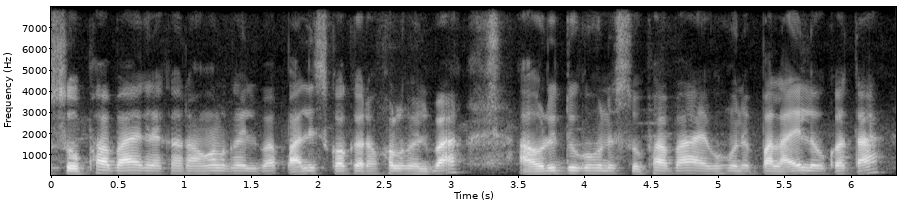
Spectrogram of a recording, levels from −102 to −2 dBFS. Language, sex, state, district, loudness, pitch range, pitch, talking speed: Hindi, male, Bihar, Gopalganj, -18 LUFS, 120-130 Hz, 125 Hz, 140 wpm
